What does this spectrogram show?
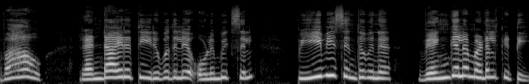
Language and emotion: Malayalam, surprised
